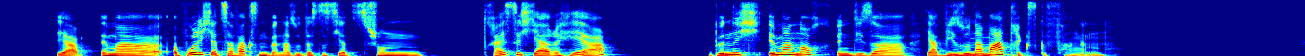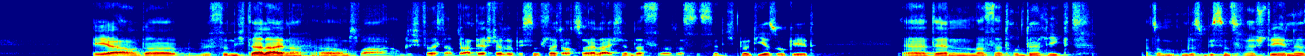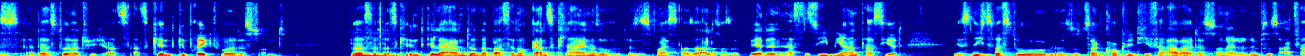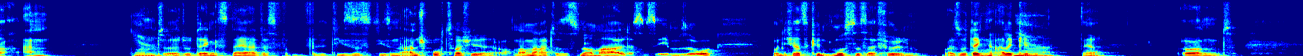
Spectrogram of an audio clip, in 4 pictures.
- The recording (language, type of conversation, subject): German, advice, Wie kann ich nach einem Fehler freundlicher mit mir selbst umgehen?
- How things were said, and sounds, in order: none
